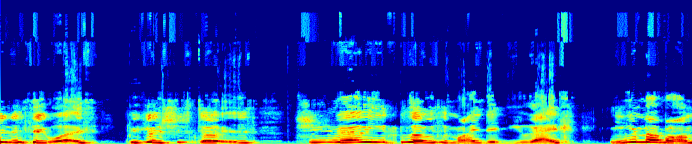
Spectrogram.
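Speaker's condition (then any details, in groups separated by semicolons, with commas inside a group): Cerebral palsy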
